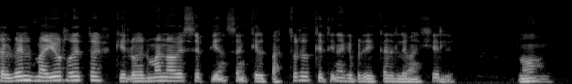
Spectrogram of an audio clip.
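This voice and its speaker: A man's normal speaking voice, fairly high in pitch, at a fairly quick pace with very even loudness and ordinary pitch variation, in a dry, close sound with no echo and a very clean recording over a silent background. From Brazil (São Paulo), born in Chile. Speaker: pastor and church media director. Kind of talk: interview.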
